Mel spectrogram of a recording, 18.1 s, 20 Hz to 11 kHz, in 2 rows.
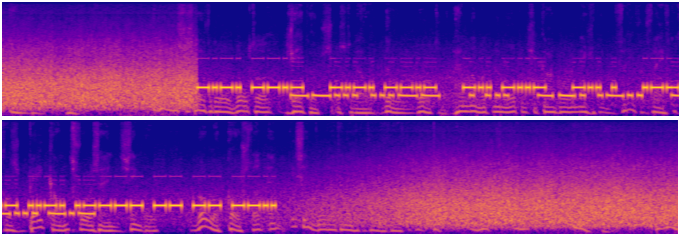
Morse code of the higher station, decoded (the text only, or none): CQ CQ DX DE JF1MMZ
